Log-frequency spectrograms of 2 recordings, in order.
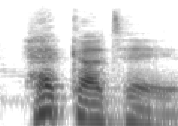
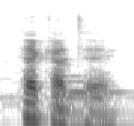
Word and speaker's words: Hecate: I think it should be a hard H for, Hecate is how I pronounce it. Hecate.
